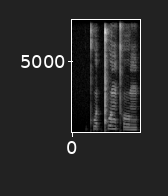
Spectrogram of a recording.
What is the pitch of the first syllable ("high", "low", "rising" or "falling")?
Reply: rising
